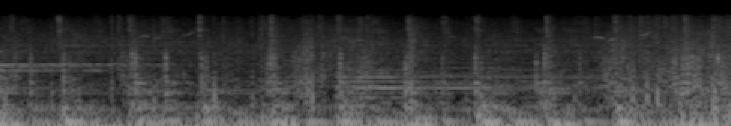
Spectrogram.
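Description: Horse hooves clip-clopping in Red Dead Redemption, a steady trotting rhythm close by with a whinny, set against game background sound and no talk.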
